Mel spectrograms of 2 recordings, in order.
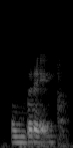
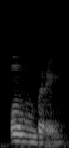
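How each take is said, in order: First: The stress is on the second syllable. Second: The stress is on the first syllable. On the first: "If I accent the second syllable" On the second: "This is first how it's supposed to be sounded"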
